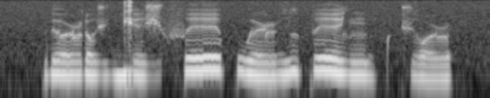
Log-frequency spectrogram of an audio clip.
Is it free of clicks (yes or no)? yes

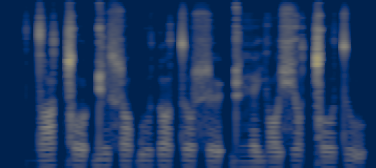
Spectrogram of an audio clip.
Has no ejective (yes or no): yes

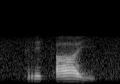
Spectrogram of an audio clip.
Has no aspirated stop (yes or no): yes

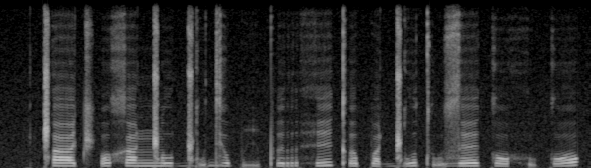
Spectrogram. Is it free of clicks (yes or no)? no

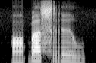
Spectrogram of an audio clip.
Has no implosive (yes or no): no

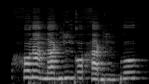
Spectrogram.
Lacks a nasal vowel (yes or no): no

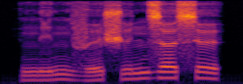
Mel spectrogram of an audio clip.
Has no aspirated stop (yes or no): yes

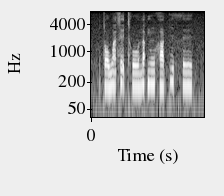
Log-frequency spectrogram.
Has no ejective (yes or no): yes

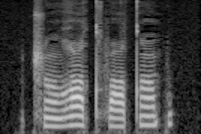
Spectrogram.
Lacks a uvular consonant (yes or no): no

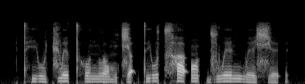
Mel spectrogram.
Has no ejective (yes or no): yes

